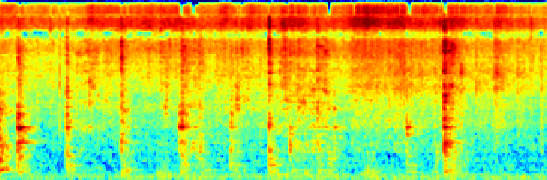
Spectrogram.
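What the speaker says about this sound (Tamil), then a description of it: "சேர்த்துட்டு நல்லா மிக்ஸ் பண்ணி விட்டுக்கோங்க. இந்த எண்ணெயிலே நல்லா ரோஸ்ட் ஆகி வரணும்" Baby potatoes coated in masala roast in oil in a pan, with a soft steady sizzle under irregular stirring knocks and scrapes of a spoon, close and moderately quiet.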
